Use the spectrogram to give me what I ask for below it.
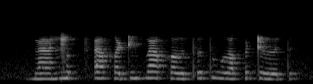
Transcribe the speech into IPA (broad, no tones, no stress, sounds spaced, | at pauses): ɡ a ŋ͡ǁ ɤ p t͡sʼ a χ ə ʈ i b a χ ɤ tʼ ɤ t v ɤ q ə ʈ ə t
